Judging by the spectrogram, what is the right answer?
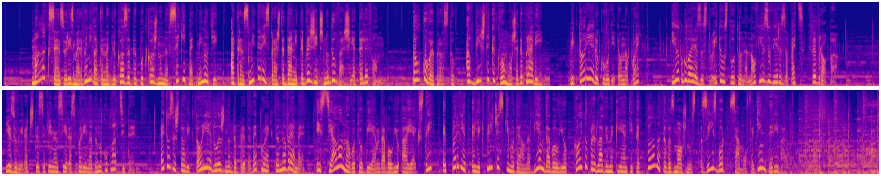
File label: Bulgarian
